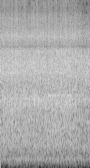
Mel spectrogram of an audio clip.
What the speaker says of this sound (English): And just his tractor is here alongside us. It's a Fortune tractor.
